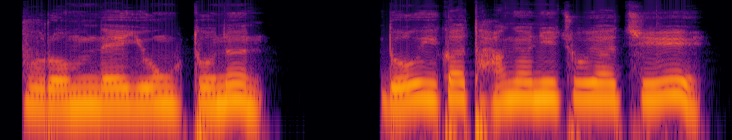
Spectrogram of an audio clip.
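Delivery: low-pitched first half, entitled; demanding father-in-law. Acted. Father-in-law demands his allowance from the couple, entitled. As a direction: play an entitled older in-law.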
